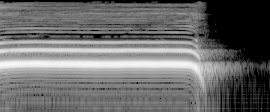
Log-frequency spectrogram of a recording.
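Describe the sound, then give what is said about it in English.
A person imitates a wolf howl: one loud, sustained steady note held for about a second and a half, then sliding downward and fading out, with no other sounds. “I already know I'm part wolf.”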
